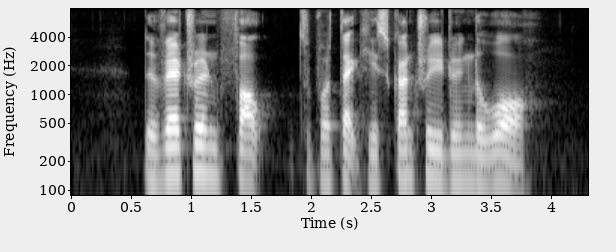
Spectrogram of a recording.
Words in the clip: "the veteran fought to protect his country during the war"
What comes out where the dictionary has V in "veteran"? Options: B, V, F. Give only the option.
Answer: V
